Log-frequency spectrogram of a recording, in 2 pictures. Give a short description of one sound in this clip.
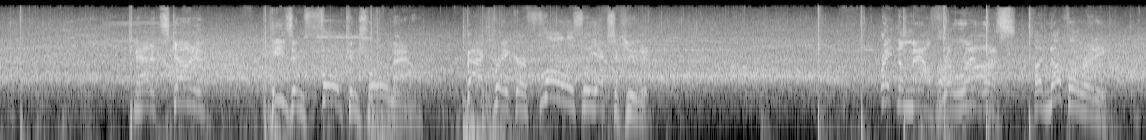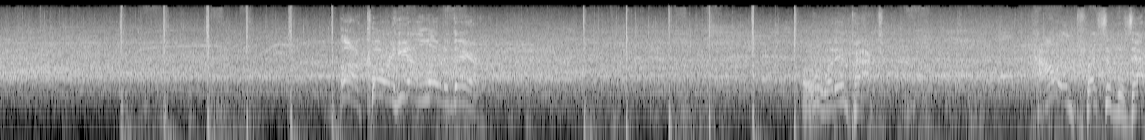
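A crowd cheers and murmurs steadily in a large arena.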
